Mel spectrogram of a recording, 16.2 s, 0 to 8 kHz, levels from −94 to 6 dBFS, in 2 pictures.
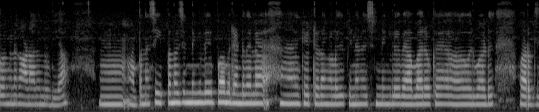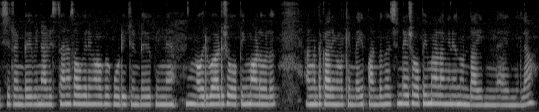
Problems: low volume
